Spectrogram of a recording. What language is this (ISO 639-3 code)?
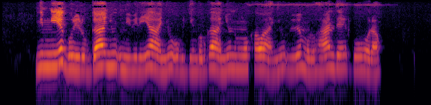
kin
